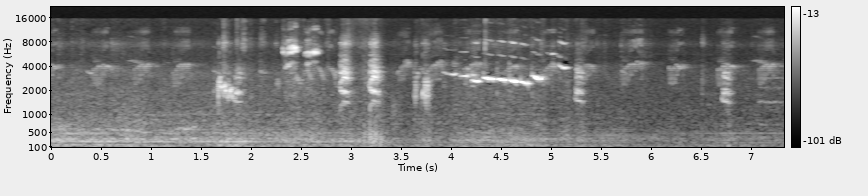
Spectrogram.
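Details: Tledekan gunung song for training caged birds: a burst of sharp chirps and clicks builds into a thin descending whistled run, then trails off into softer scattered notes.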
